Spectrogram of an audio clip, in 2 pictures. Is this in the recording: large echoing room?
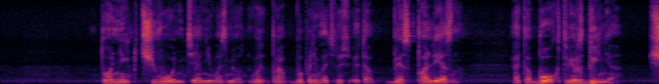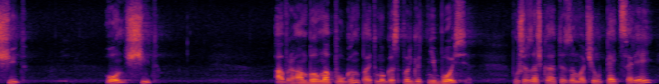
yes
